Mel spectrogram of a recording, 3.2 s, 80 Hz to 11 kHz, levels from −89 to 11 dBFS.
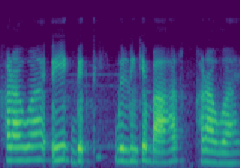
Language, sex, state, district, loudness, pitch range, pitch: Hindi, female, Chhattisgarh, Raipur, -17 LUFS, 200-250 Hz, 240 Hz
